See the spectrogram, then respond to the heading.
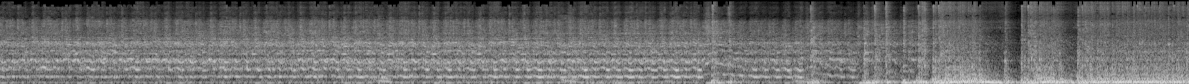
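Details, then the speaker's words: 1979 Pontiac Trans Am with freshly overhauled 400 V8 on first start through open pipes: catches, idles loud and lumpy, then blips up; uneven rich idle, idle speed set too low and needs fuel taken off. "Alright. I think I got to turn the idle up a little bit. Take fuel off of it."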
